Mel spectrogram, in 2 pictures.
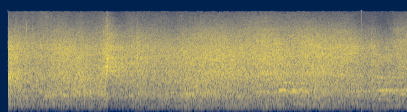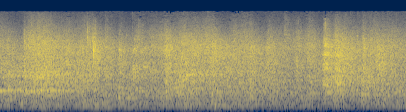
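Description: Ice hockey play heard from the boards: a steady scrape of skate blades on the ice with a few sharp clacks of sticks and puck, and indistinct shouting voices.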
